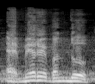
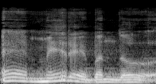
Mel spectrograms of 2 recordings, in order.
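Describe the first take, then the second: First: It is said in a plain, neutral tone. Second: It is said in a warm, tender tone. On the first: It is a plain address. The speaker calls it wrong. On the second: It is full of love and affection. The speaker calls it right.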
